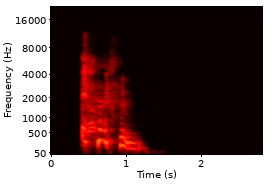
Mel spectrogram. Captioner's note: clears throat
